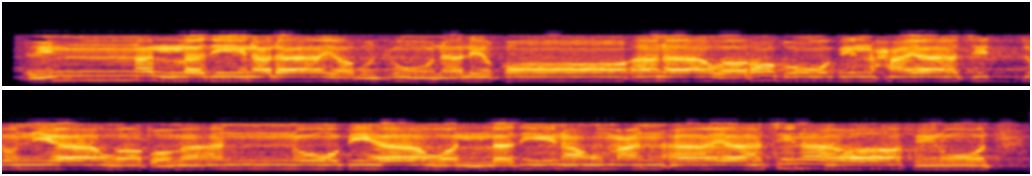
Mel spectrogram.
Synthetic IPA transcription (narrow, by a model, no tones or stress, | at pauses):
ʔɪnːalːaðiːnalaːjɑɾˤd͡ʒuːnalɪqɑːʔanaːwɑɾˤɑd̪ˤuːbɪlħajaːt̪ɪd̪ːʊnjaːwɑt̪ˤɑmaʔanːuːbɪhaːwalːaðiːnahʊmʕanʔaːjaːt̪ɪnaːɣaːfɪluːn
